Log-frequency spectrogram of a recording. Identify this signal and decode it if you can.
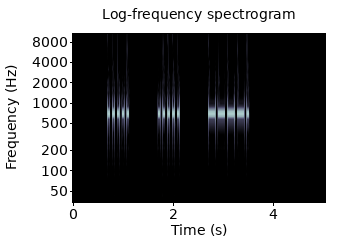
Morse code, heard as a keyed tone, about 25 wpm, spaced as for 12 wpm, 690 Hz. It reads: 559
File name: Top 90 QSO Elements - 4x Character Spacing - 25wpm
